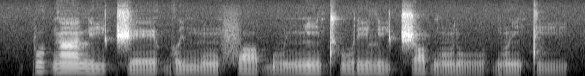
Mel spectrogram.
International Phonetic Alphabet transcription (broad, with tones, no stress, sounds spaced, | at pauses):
p ʊ˦ ɡ ã˦ l i˨ t͡ʃ eː˨ ɡʷ i˨ m ũ˨ f ɔ˦˨ ɓ u˨ ɲ ĩ˦ tʰ u˦ ɾ i˦ l i˦ t͡ʃ ɔ˦ ɡʷ ũ˨ ɾ uː˨ ɡʷ ĩ˦˨ t i˦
